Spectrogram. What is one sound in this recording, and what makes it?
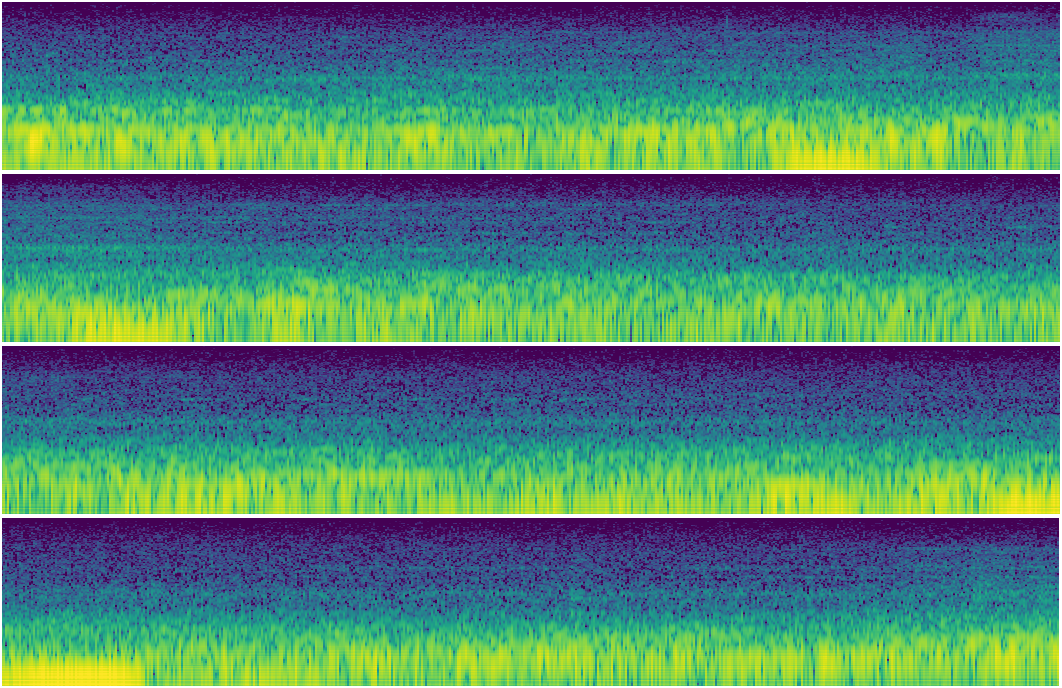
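A man hums a low, steady chant close by.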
